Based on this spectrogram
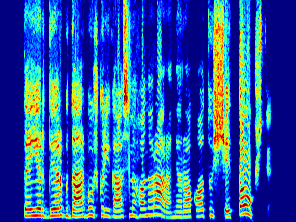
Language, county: Lithuanian, Vilnius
